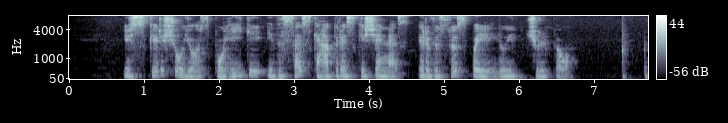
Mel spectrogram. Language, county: Lithuanian, Tauragė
